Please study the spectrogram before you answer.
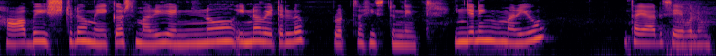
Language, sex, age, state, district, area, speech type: Telugu, female, 18-30, Telangana, Suryapet, urban, spontaneous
